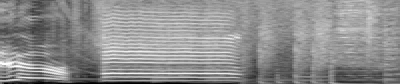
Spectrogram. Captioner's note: blows on horn; upbeat music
